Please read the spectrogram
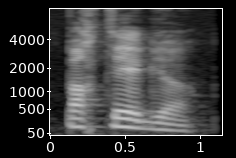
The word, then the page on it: partega: partego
